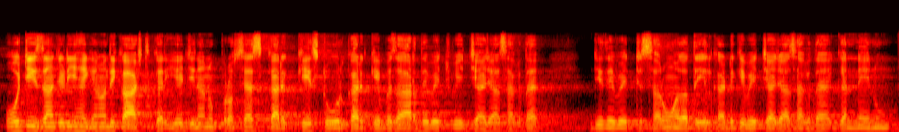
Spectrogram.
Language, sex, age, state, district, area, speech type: Punjabi, male, 30-45, Punjab, Patiala, rural, spontaneous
